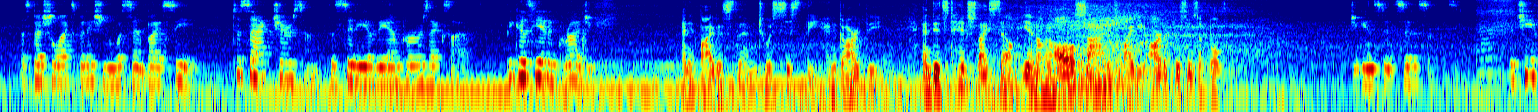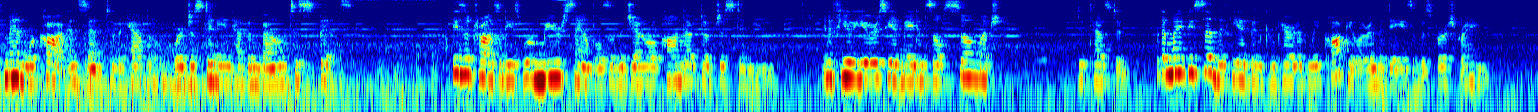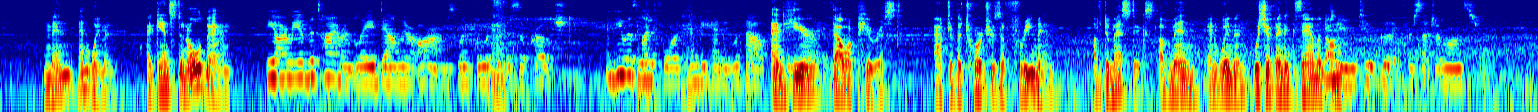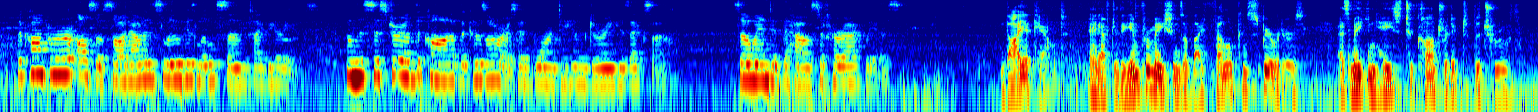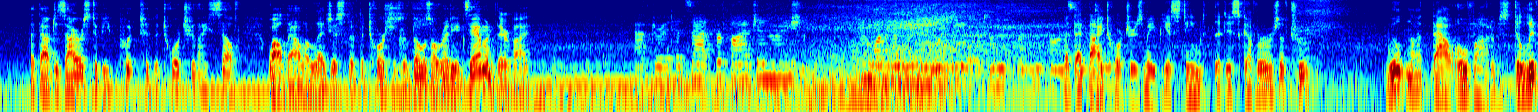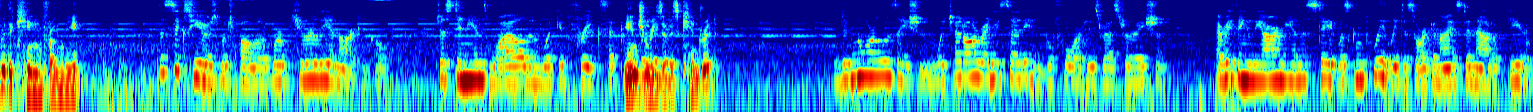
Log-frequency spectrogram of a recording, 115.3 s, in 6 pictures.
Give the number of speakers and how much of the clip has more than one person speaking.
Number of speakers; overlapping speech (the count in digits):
2, about 3%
